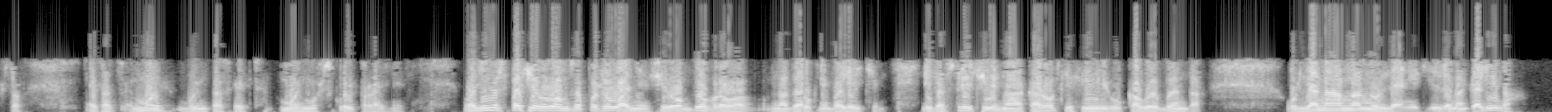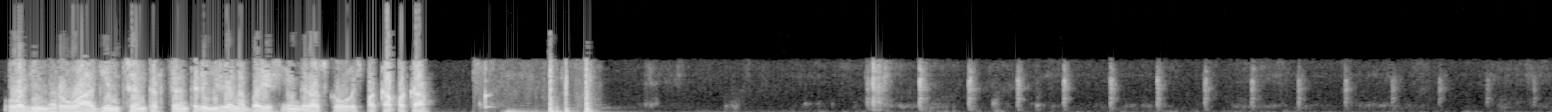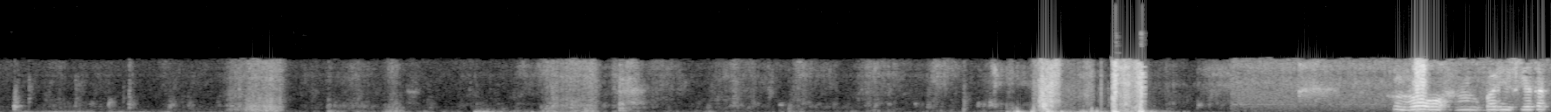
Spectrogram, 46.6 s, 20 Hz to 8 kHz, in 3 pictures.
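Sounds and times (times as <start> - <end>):
speech: 0.1 - 12.1, 12.8 - 19.9, 45.0 - 46.5
louder knocks: 20.8 - 21.7
clock ticking: 24.7 - 31.9
rustling bursts: 32.6 - 43.5.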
